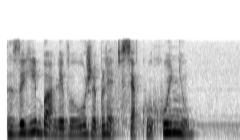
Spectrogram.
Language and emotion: Russian, angry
